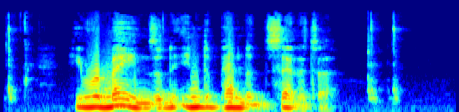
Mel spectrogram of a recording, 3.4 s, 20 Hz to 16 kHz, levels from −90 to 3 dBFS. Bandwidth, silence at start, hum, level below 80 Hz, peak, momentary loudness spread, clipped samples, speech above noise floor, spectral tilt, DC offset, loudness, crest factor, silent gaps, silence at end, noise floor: 9.4 kHz; 0.05 s; none; -56 dBFS; -4 dBFS; 21 LU; under 0.1%; 32 dB; -7.5 dB/octave; under 0.1%; -17 LUFS; 14 dB; none; 0.65 s; -49 dBFS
